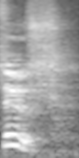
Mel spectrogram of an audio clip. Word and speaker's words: Fuf: Oh, it's pronounced Foof.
